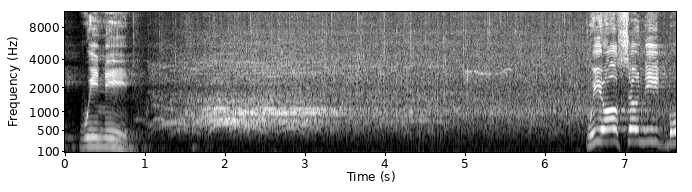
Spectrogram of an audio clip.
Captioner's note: applause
